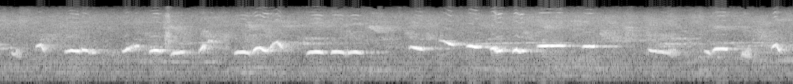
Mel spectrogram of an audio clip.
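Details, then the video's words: Captive snowy-crowned robin-chat singing at a bird park in Walsrode, Germany: a steady stream of short sweet whistled phrases, upslurred and downslurred notes strung closely together, with one longer sustained whistle midway. "snowy crowned robin chat song"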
